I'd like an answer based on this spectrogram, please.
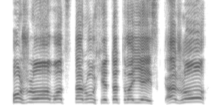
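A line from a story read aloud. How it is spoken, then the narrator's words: Shouting after someone. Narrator (Russian): кричала ему вслед Аннушка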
